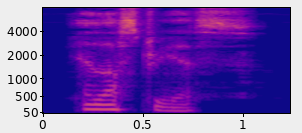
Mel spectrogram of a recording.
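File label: "illustrious", Australian English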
